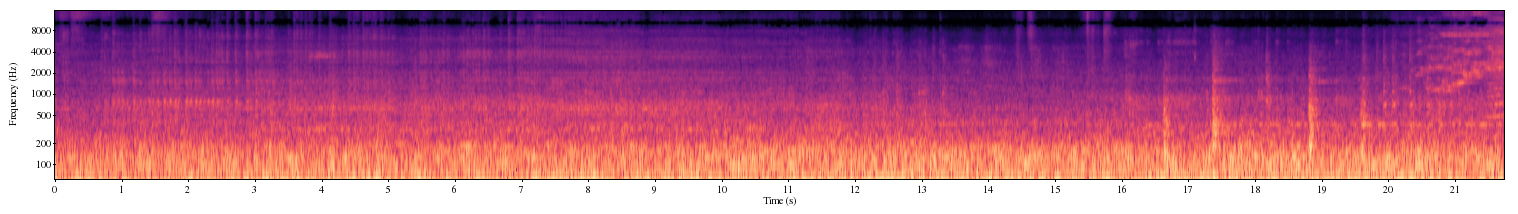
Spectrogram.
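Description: Passenger train coach rolling slowly through a station, heard from inside: a steady low rumble with a few sharp clicks in the last few seconds.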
